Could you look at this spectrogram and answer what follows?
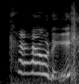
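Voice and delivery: a cocky mock Southern greeting; Southern drawl greeting, proud and overdone; southern accent. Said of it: "I can hear the confidence".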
